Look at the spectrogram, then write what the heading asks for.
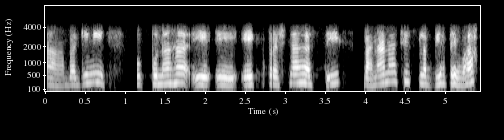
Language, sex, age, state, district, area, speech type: Sanskrit, female, 45-60, Karnataka, Shimoga, urban, conversation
